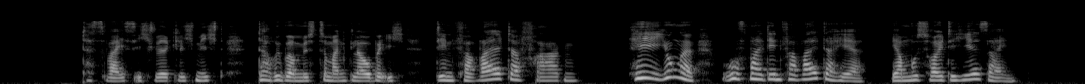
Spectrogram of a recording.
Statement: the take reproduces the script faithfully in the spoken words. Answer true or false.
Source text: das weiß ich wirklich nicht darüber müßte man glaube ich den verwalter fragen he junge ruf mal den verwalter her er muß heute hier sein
true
